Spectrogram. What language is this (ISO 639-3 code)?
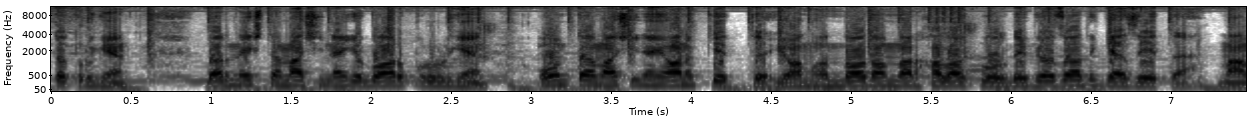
tur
